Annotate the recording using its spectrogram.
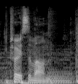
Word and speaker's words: Troye Sivan: Uttalar jag korrekt, eller? – Ja, Troye Sivan.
